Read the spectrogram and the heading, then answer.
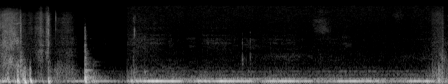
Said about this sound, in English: Listen to this drone outside my house.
